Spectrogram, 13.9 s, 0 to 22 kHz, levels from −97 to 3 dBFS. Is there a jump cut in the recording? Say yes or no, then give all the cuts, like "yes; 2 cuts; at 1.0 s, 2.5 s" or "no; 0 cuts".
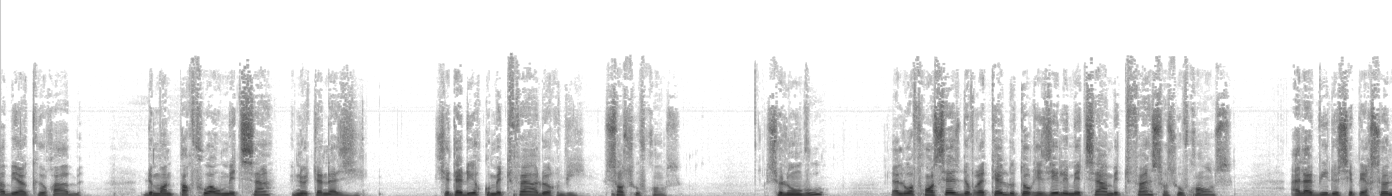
no; 0 cuts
